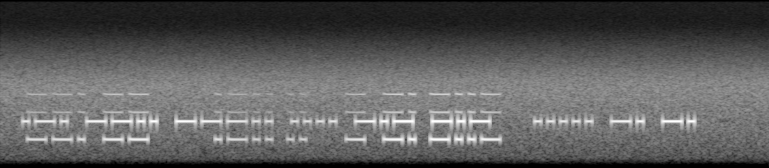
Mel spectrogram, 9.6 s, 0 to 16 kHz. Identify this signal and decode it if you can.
Morse code, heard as two keyed tones, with radio static and fading. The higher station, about 15 wpm, 1030 Hz: RZ8HKK 5NN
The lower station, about 15 wpm, 630 Hz: GM LI TNX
